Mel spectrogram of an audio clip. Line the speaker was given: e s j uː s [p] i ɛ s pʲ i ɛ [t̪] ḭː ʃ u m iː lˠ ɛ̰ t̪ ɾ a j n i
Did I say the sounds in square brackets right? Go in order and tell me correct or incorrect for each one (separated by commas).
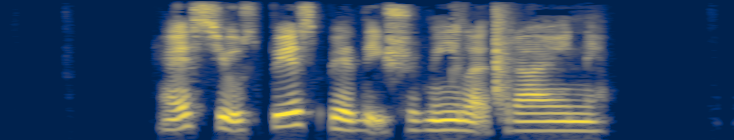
correct, incorrect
